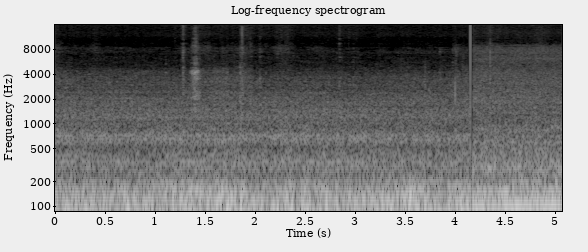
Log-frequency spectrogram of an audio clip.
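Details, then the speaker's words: 2015 Lincoln Navigator, 3.5L twin-turbo EcoBoost, 6R80 transmission, after adding Lubegard Instant Shudder Fixx: climbing a hill at about 40 mph under light throttle, steady road rumble with no pulsing or judder, so the usual torque converter shudder is gone. "yeah I normally f a shuffle there or shutter there and didn't"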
